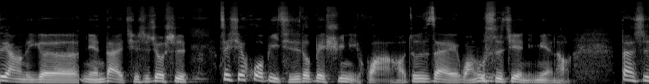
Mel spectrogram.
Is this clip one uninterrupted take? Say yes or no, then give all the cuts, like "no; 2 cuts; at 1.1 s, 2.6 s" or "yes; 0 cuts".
yes; 0 cuts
